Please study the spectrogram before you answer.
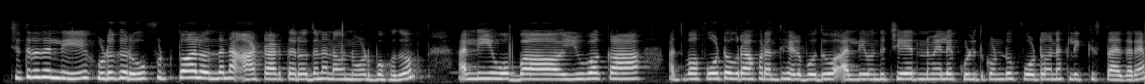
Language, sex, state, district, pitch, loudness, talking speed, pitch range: Kannada, female, Karnataka, Belgaum, 250 Hz, -14 LUFS, 125 wpm, 240-270 Hz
